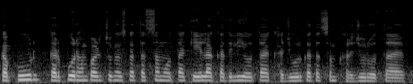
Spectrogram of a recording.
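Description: A man with a high, mellow voice takes learners through an exam paper as their tutor. He asks each question out loud and then answers it himself, step by step. A faint hiss of noise sits under the recording. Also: steady tone, fast.

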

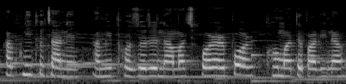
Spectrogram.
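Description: A woman voicing a timid young widow, soft and fearful. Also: very high voice, little pitch movement, a little fast, faint music behind. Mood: anxious.

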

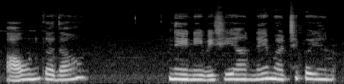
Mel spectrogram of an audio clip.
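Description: A woman reads as a gentle young wife in a storybook tale, thoughtful and respectful toward her elders. She reasons things out aloud in a high, very mellow voice. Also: steady tone, moderate pace, slightly rough. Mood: earnest.

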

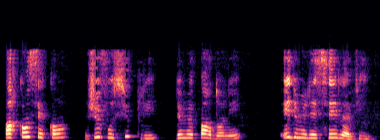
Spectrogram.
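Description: A woman's voice: high voice, normal speed, darkish tone, muffled recording, close to an everyday voice. A woman voicing a frightened male merchant who pleads for his life in a trembling manner. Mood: pleading.

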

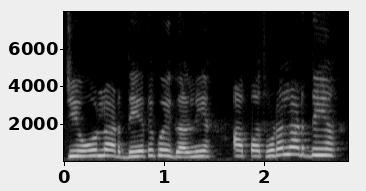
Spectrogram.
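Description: Lady playing a tired put-upon aunt, kinda mellow and a bit high, weary and confiding. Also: brisk, natural voice. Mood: complaining. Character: sickly, put-upon young aunt, gentle and complaining. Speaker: actor in a family drama. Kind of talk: amateur drama acting.

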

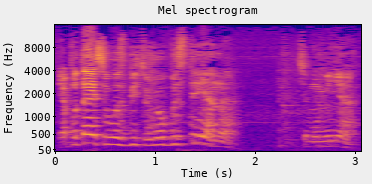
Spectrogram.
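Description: A man's voice: sits high, big pitch swings, fast, a little hiss or hum. A man giving casual, grumbling, exasperated commentary while he streams a video game. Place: indoors, in front of a TV. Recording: distant mic, loud game audio. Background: loud game music and sounds.

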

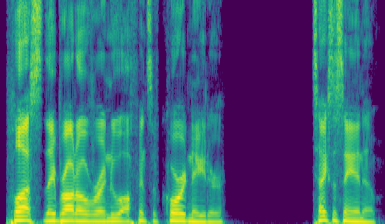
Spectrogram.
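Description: A young man talks college football picks in a steady, confident flow, laying out detail after detail. His voice is smooth and clear, recorded close and dry with no room sound. He sounds at an everyday middle pitch. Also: fast talker, dry recording. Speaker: co-host. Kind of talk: casual sports chat.

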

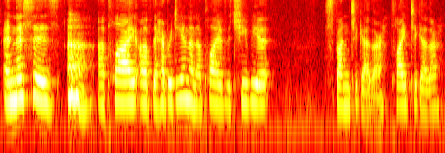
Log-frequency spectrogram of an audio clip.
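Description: Unhurried and steady in tone, with a fairly high pitch, a Scottish woman of middle age chats her way through products on a live shopping stream. Her talk is casual, unscripted and appreciative, recorded in a small room on a phone at arm's length.

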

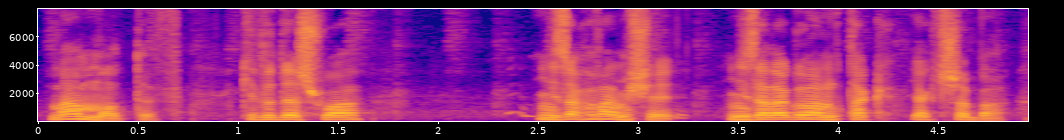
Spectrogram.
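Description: A man reading a novel aloud, voicing an angry, distraught young husband accused of his wife's murder, pitched up and pressing hard. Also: fairly quick, lightly acted. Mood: bitter. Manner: heated, raised and pressing. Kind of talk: audiobook character voice.

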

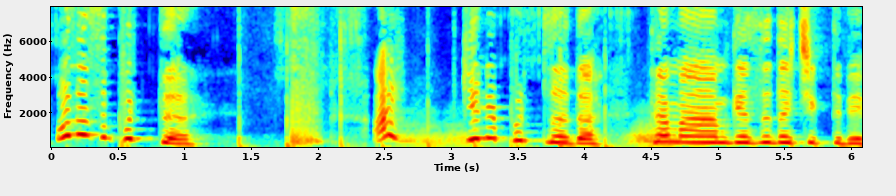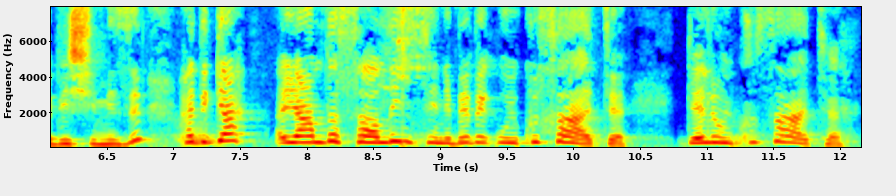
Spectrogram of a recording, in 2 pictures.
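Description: A woman's voice: high voice, big pitch swings, slow pace, a little mellow, a little hiss or hum. A woman hosting a comedy video, cooing in sing-song baby talk as she looks after a pretend baby for the camera. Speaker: host caring for a pretend baby.

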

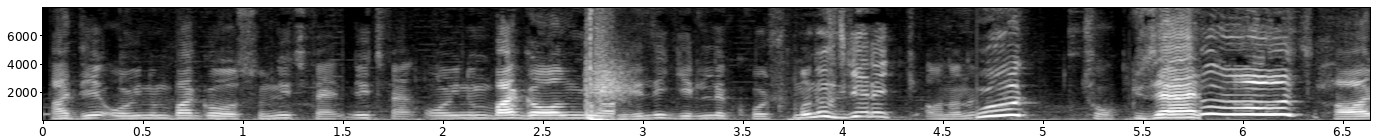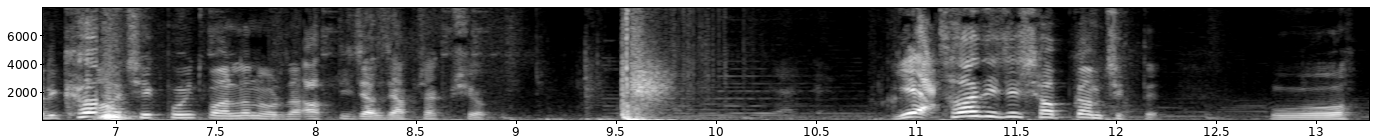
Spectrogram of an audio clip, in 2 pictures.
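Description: A young man giving excited let's-play commentary, joking, yelping and cursing at the game as he plays. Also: high voice, normal speed, loud music behind the voice. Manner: loud, jokey, yelps and curses at the game. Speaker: gaming YouTuber.

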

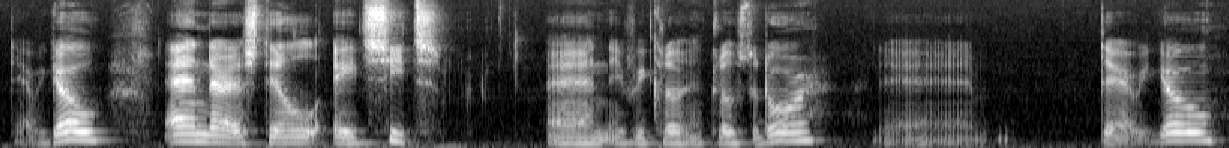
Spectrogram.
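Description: A man giving casual commentary as host of a game showcase, halting and thinking aloud as he demonstrates. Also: mid-range voice, expressive, creaky, darkish tone. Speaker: video host presenting a game spaceship.

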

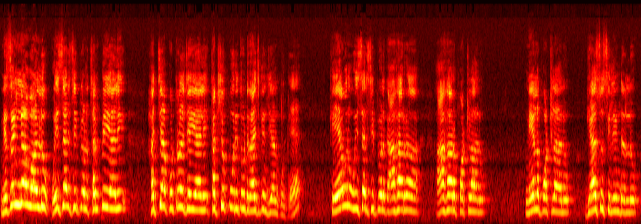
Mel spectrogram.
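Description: A man with a very high voice delivers heated political commentary. He talks aggressively and accusingly, hammering his point with one rhetorical question after another. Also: fairly quick.

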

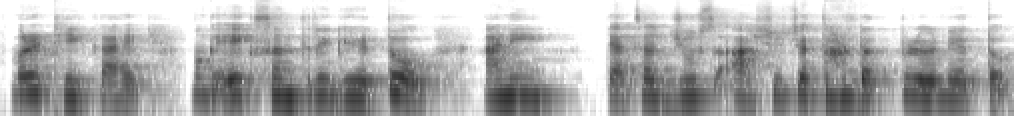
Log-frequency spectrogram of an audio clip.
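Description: A mischievous grown husband full of cheeky jokes, read by a woman narrator, his voice pitched a little high. He speaks in quick banter, as if leaning in with a grin, in a spoken storybook. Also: fairly even intonation, natural voice. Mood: teasing. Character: playful teasing husband, grown man.

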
